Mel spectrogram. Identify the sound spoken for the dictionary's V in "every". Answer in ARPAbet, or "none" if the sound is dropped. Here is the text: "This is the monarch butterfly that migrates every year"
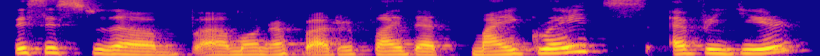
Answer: V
